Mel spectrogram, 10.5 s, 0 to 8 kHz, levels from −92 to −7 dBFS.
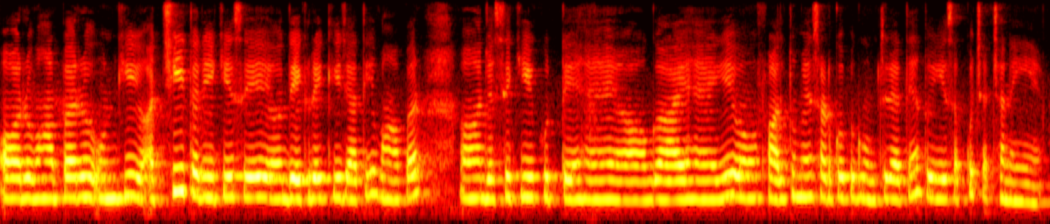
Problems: background sounds at intervals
